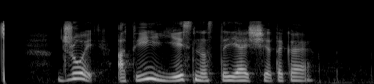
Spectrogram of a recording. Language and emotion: Russian, positive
